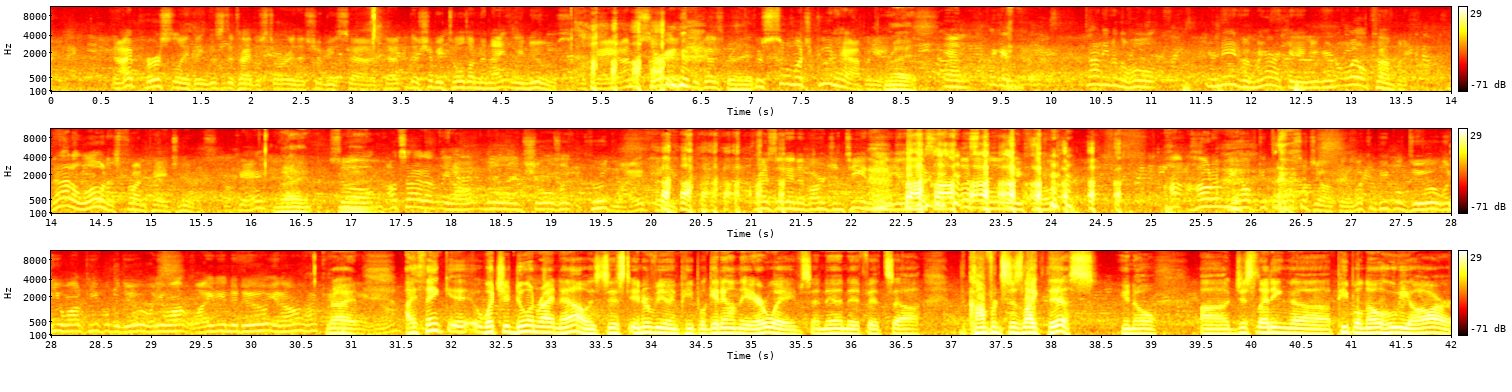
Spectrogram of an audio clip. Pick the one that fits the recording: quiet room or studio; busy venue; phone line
busy venue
